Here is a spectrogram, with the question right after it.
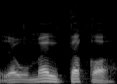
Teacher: walaupun ta dengan qaf ini huruf pada perkataan yang berjiran, tetapi ta tu hukumnya nipis. Tak boleh kerana qaf itu tebal. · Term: Ta nipis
